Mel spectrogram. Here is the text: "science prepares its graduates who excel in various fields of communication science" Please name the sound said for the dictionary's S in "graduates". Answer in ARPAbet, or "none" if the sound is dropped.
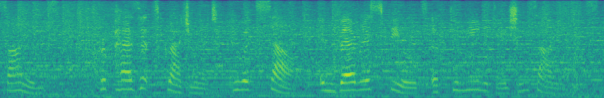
none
